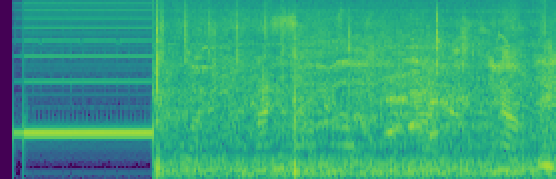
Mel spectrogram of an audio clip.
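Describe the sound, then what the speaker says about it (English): A steady electronic buzzer tone sounds loudly for just under a second, then cuts off into a noisy room with people talking and moving about. "Buzzer."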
